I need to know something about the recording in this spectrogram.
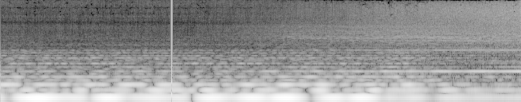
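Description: Deep, steady low synth drone swelling and easing roughly once a second, the intro of a pop track before the vocals come in. A single faint click about three and a half seconds in.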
